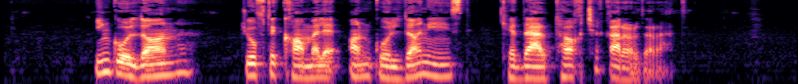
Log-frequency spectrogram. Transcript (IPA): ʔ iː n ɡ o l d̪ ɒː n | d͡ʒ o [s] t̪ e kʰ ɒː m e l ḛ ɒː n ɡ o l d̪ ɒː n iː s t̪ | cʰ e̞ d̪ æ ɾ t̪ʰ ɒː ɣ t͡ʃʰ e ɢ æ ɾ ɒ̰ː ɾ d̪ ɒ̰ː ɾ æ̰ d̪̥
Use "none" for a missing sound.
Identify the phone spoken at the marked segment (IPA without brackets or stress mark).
f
